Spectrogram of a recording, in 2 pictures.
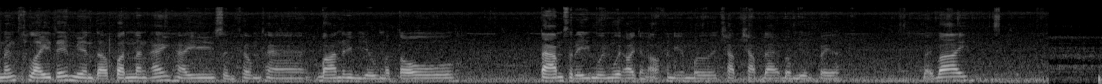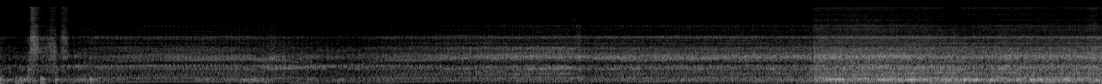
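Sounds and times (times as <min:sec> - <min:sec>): wind and road noise: 0:00.0 - 0:22.0
motorcycle engine accelerating: 0:11.0 - 0:22.0.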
